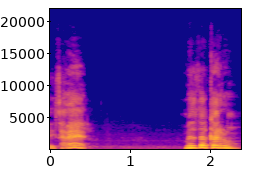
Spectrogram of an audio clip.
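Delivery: high, restrained mock yell; retold yell. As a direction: imitate a yell from afar without raising volume. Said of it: "I just hear yelling".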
